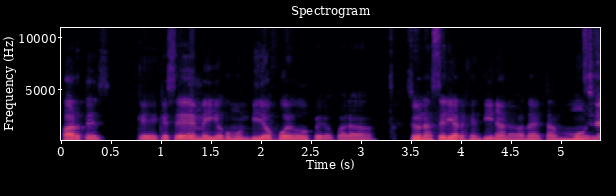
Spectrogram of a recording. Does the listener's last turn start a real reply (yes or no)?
yes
